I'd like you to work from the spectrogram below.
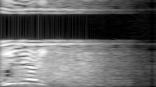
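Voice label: "igiari", Japanese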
